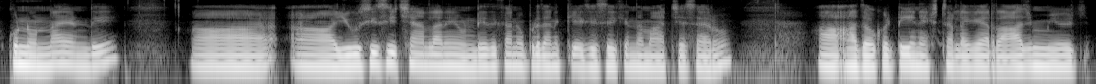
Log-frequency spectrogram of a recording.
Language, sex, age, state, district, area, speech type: Telugu, male, 18-30, Andhra Pradesh, Kakinada, urban, spontaneous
